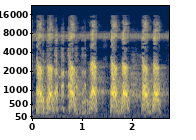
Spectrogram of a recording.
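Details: Dog giving a quick series of about eight short, high, yappy barks in pairs over three seconds, with a faint steady high whine underneath.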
